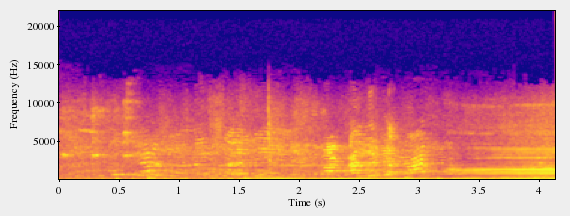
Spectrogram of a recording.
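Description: Children's voices and chatter, with soft background music of sustained notes coming in about three seconds in.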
